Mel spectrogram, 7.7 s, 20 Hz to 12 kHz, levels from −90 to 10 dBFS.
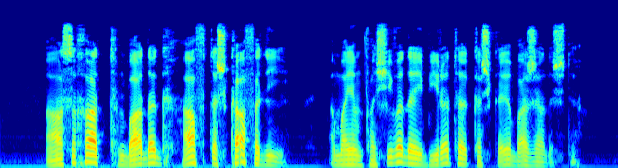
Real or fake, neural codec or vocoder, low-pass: fake; codec, 16 kHz, 16 kbps, FreqCodec, larger model; 7.2 kHz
